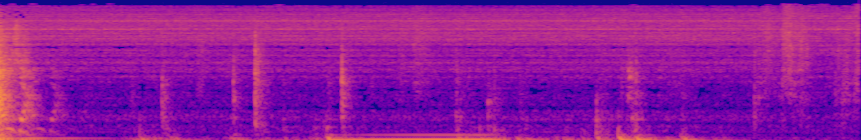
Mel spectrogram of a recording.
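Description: Equipment knocks and clicks as a man handles it.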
